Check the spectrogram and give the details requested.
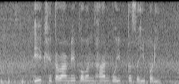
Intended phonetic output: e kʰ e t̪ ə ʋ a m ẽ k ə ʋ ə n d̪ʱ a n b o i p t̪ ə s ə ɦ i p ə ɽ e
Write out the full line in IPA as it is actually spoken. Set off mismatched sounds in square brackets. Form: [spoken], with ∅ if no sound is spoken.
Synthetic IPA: e kʰ e t̪ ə ʋ a m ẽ k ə ʋ ə n d̪ʱ a n b o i p t̪ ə s ə ɦ i p ə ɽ [i]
